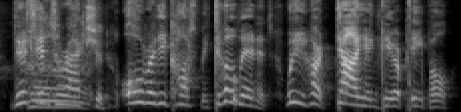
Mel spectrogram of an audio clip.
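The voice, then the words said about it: Imitates another person's voice. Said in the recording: “That is my impression of you.”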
